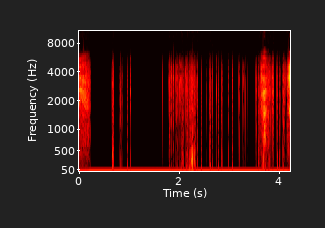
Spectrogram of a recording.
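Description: A man's voice talking to the camera in short, choppy fragments that cut in and out, with a pause of about a second and a half near the start.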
